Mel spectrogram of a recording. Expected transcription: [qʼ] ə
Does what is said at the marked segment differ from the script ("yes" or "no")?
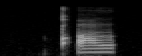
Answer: no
